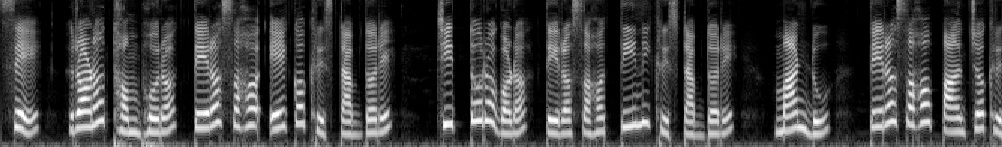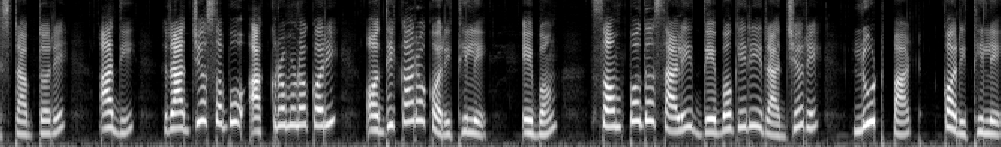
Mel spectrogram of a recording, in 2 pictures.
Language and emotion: Odia, neutral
